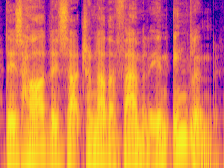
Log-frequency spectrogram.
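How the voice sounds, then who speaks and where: Man as an elderly, bookish country parson, pitched up. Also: very animated, husky, no echo, studio quality. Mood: measured, informative. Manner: precise, bookish, measured. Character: elderly learned country parson, dry and condescending.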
